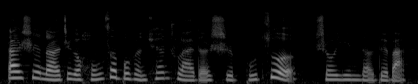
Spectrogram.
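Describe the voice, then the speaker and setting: A woman's voice: fairly high pitch, vocal fry, darkish tone, dry recording. Patient teacher woman, dry close voice. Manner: patient, repeats each syllable slowly for learners. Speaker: language teacher. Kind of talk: scripted lesson voice-over.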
